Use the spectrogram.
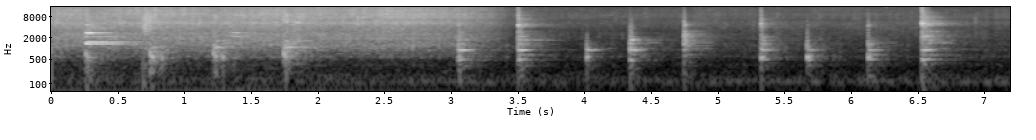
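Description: Squash chunks and leftover juice hit a hot pan with a loud, steady sizzle. A spoon then clacks and stirs in about ten regular strikes as the frying continues underneath.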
